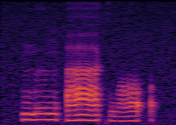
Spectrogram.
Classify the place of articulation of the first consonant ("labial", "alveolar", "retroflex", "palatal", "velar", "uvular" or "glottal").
labial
